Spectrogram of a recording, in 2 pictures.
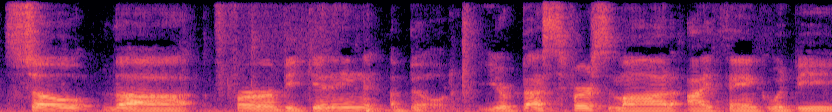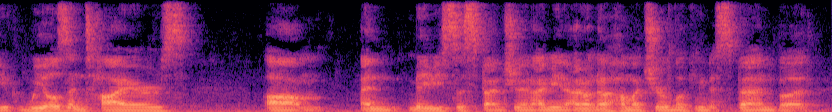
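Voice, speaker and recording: A man's voice: low-pitched, flat delivery, takes it slowly. A young American man chatting casually as he answers questions for an off-road vlog, easygoing and a bit hesitant. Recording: roomy echo with some background noise.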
